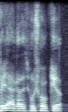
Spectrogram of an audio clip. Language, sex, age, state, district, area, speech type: Kashmiri, male, 45-60, Jammu and Kashmir, Srinagar, urban, spontaneous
